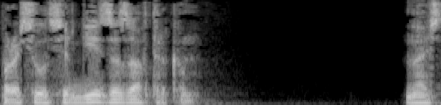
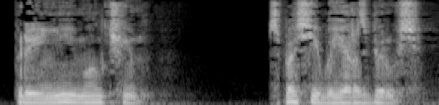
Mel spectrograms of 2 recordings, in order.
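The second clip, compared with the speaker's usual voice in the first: plain reading voice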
